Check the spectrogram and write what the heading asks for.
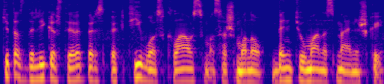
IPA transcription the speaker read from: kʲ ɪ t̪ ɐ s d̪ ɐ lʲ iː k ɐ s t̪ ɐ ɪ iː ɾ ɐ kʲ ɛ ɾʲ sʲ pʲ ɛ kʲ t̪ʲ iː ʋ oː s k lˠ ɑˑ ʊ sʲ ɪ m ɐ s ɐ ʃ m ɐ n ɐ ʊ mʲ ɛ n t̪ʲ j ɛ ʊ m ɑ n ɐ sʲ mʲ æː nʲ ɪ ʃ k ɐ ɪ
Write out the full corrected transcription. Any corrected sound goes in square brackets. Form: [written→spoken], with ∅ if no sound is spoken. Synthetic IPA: kʲ ɪ t̪ ɐ s d̪ ɐ lʲ iː k ɐ s t̪ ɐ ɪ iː ɾ ɐ [kʲ→pʲ] ɛ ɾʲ sʲ pʲ ɛ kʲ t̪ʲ iː ʋ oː s k lˠ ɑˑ ʊ sʲ ɪ m ɐ s ɐ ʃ m ɐ n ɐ ʊ [mʲ→bʲ] ɛ n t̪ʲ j ɛ ʊ m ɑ n ɐ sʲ mʲ æː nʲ ɪ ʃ k ɐ ɪ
